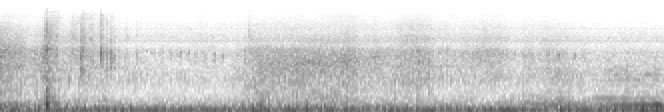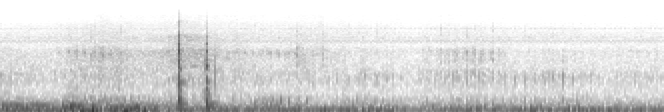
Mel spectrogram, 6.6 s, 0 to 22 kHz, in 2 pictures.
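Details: Stray cat on a cat island, nuzzling up affectionately, recorded on a GoPro HERO8. Continuous deep purring hums underneath, with brief sharp clicks and handling noises scattered over it.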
